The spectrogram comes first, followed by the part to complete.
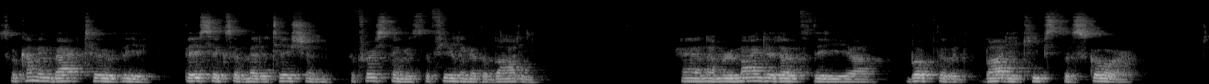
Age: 60-79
